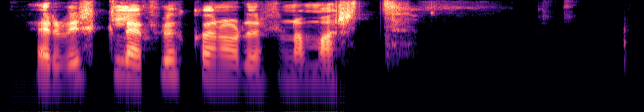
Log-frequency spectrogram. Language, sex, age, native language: Icelandic, female, 40-49, Icelandic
